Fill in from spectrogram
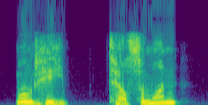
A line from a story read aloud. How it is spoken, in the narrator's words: gasped Adam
